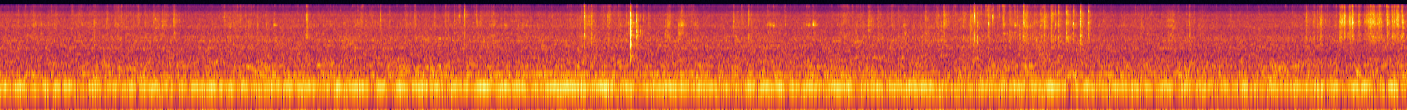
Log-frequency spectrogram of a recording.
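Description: A steady low mechanical hum from an unseen motor or appliance, with faint handling rustle and one sharp click about nine and a half seconds in.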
